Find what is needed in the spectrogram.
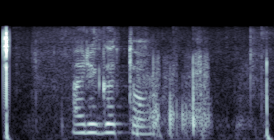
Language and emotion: Russian, neutral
